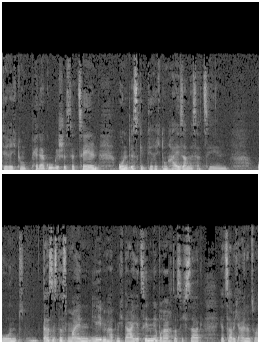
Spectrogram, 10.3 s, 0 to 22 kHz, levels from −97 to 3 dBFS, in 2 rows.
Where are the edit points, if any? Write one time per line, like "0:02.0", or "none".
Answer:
0:06.4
